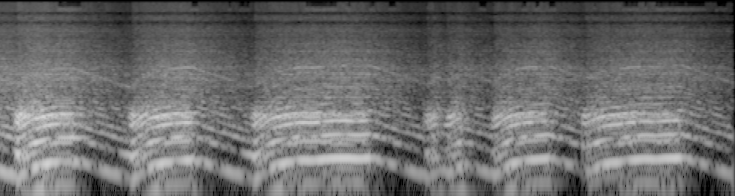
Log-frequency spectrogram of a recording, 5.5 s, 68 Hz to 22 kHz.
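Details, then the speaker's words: Stihl MS 500i chainsaw after repair, blipped about six times; each rev swells then sags, sounding rich and bogging at idle. Suspected cause: computer still compensating for a fuel pump that wasn't working properly, not confirmed. "It seems to be running rich at idle. You can hear it kind of bogging down. I think the computer is still compensating for the fuel pump not working properly."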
